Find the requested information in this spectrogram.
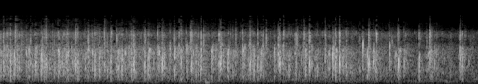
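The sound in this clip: Audience applause at an evening charity event in Herceg Novi: a dense, steady wash of many hands clapping that holds at an even loudness from start to finish, with no single voice standing out.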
